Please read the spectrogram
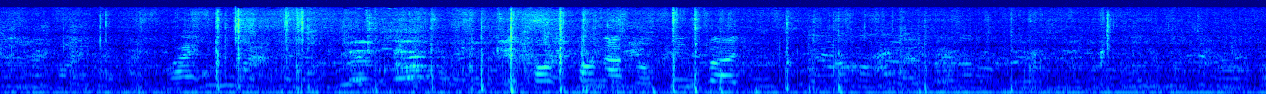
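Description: Indistinct voices of people talking in the background, with a few scattered dull thuds and a steady low rumble underneath.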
